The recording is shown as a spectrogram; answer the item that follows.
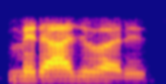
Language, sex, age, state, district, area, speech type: Punjabi, male, 18-30, Punjab, Shaheed Bhagat Singh Nagar, urban, conversation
